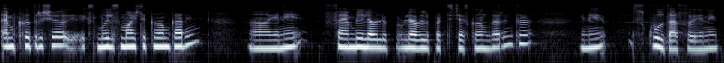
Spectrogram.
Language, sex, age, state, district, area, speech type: Kashmiri, female, 30-45, Jammu and Kashmir, Budgam, rural, spontaneous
